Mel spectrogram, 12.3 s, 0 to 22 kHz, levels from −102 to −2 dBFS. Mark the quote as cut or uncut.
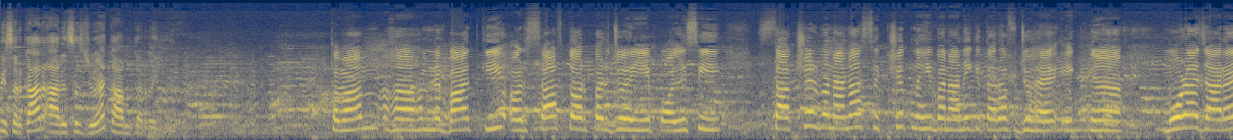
uncut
